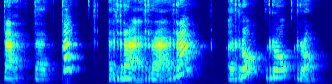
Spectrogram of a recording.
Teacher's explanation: Барабанщик. Кінчик язика постукує за верхніми зубами.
